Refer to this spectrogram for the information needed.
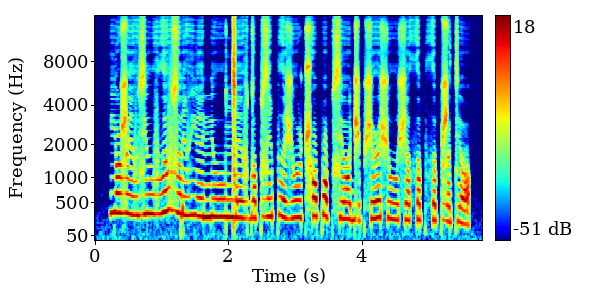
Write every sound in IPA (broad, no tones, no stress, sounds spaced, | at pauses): j ɔ ʐ ɪː v zʲ uː v ð ə v z ʊ ɾ i v j ɪː nʲ uː ŋ͡ǀ ɪː v d ɔ p z i p ð ə ʒ uː ʈ͡ʂʰ ɔ p ɔ p sʲ ɔː d͡ʒ ɪ p ʃ ə˞ ʃ uː ʃ ʌ θ ʌ p θ ə p ʐ ʌ tʲ ɔ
